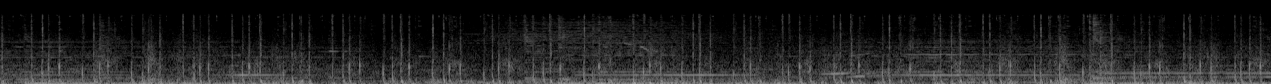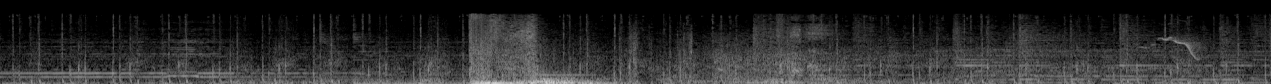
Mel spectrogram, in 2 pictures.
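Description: Roach the horse from The Witcher 3 gallops with a steady, rapid clip-clop of hooves under a low rumble of game ambience, then gives a loud neigh near the end.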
